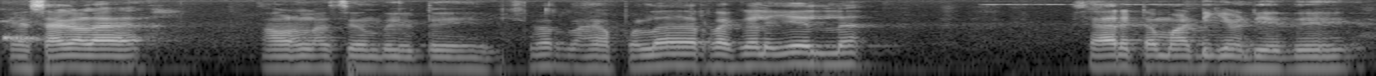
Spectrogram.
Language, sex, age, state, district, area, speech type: Tamil, male, 18-30, Tamil Nadu, Mayiladuthurai, urban, spontaneous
